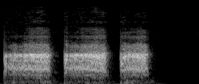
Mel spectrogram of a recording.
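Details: Wild junglefowl female calling for a male with three evenly spaced, harsh, buzzy notes about half a second each, steady and clear over a silent background.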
